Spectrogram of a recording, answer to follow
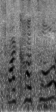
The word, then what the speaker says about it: Waikato: Waikato, if you want to be pronunciation it right.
